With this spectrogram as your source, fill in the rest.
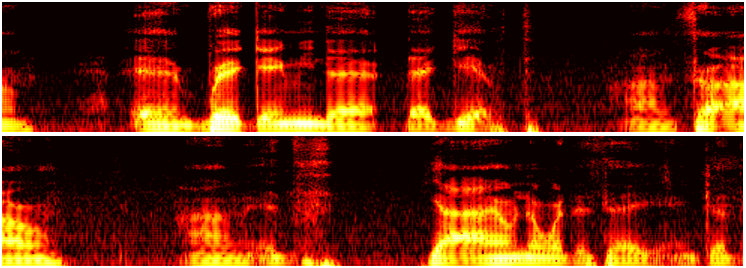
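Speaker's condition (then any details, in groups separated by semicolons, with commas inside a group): Quadriplegic cerebral palsy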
